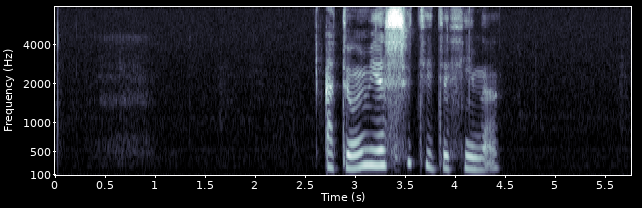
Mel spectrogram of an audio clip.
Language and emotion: Russian, positive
